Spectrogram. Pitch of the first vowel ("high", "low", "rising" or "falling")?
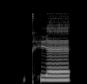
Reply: high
